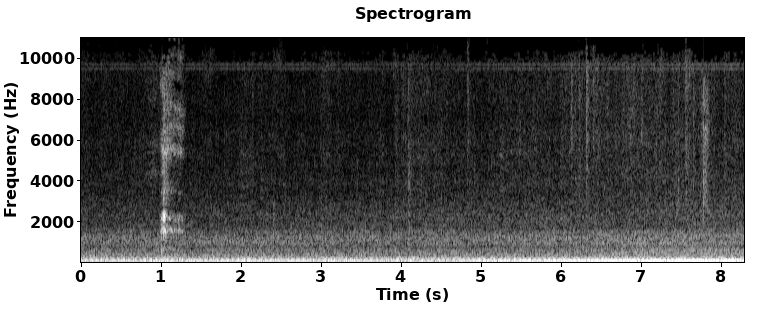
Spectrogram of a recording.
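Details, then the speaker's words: Nissan Skyline R34 GT-R (stated 900 HP) cruising on the road: deep, steady low hum, even and unchanging, no knocks or whine; the hum comes from the tires and is normal. "ses lastiklerden geliyor Arkadaşlar şimdi lastikler olunca Oo diye uğultu ses geliyor tamam Normal yani"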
